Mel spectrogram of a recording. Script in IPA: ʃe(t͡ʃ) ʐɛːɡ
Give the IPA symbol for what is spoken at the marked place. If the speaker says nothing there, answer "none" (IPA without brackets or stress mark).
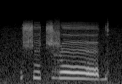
t͡ʃ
